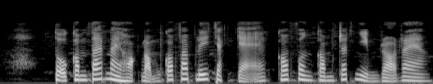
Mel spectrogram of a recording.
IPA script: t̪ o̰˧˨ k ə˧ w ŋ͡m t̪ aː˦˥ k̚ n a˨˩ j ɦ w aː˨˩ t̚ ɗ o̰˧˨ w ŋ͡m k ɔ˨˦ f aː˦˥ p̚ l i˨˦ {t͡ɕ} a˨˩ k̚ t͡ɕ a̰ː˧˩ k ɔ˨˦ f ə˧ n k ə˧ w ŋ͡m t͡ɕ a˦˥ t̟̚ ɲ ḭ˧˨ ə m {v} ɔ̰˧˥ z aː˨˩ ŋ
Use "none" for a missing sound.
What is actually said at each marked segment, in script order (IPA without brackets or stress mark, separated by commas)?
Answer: t͡ɕ, z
